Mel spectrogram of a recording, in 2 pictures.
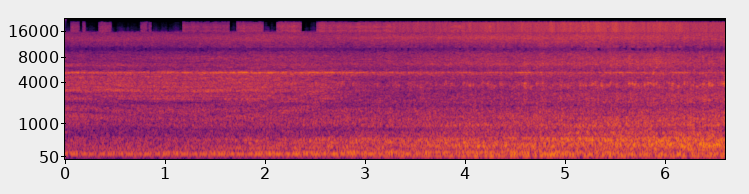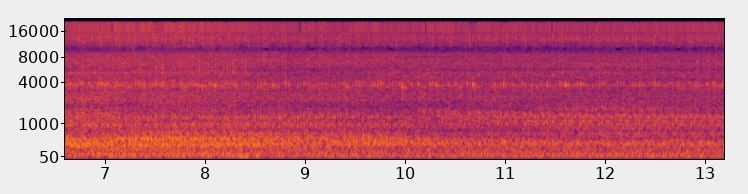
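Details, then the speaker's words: Mack truck diesel idling with a deep, steady, even beat and no knocks or rattles after a long, difficult repair; good oil pressure, sounds good so far. Earlier the cups failed and filled the engine. "that sounds good so far got good oil pressure"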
